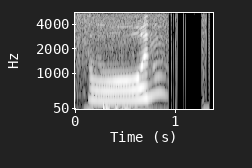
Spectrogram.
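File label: "fun2", Cantonese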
